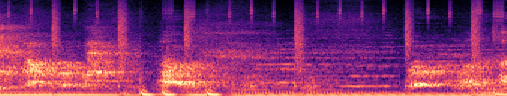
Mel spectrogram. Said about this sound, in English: The puppies are pissed off now.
